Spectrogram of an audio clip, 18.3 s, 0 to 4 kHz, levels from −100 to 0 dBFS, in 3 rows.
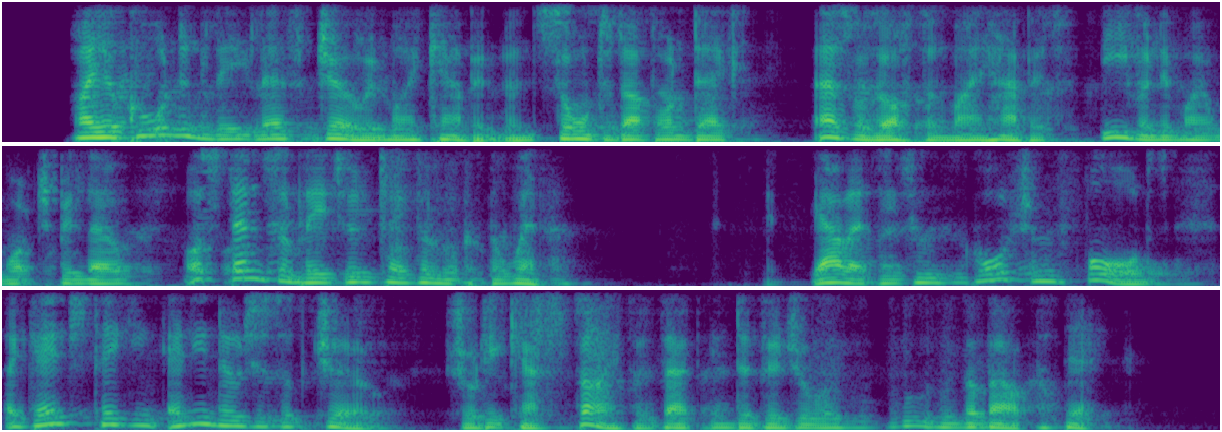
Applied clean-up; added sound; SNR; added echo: neural mask model DeepFilterNet 3.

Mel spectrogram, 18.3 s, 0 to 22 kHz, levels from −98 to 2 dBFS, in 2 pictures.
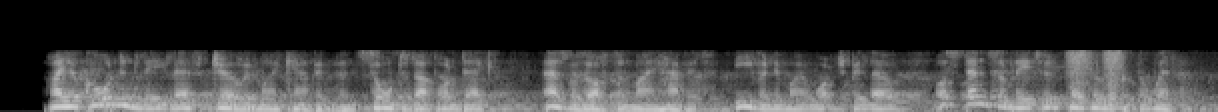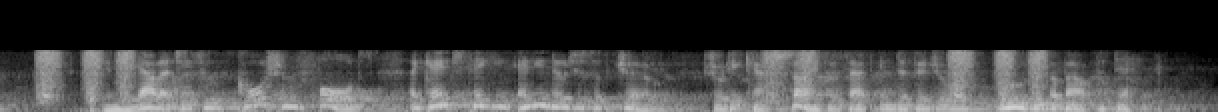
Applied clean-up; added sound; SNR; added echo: none; Respiratory sounds; 8 dB; reverberation time 1.9 s.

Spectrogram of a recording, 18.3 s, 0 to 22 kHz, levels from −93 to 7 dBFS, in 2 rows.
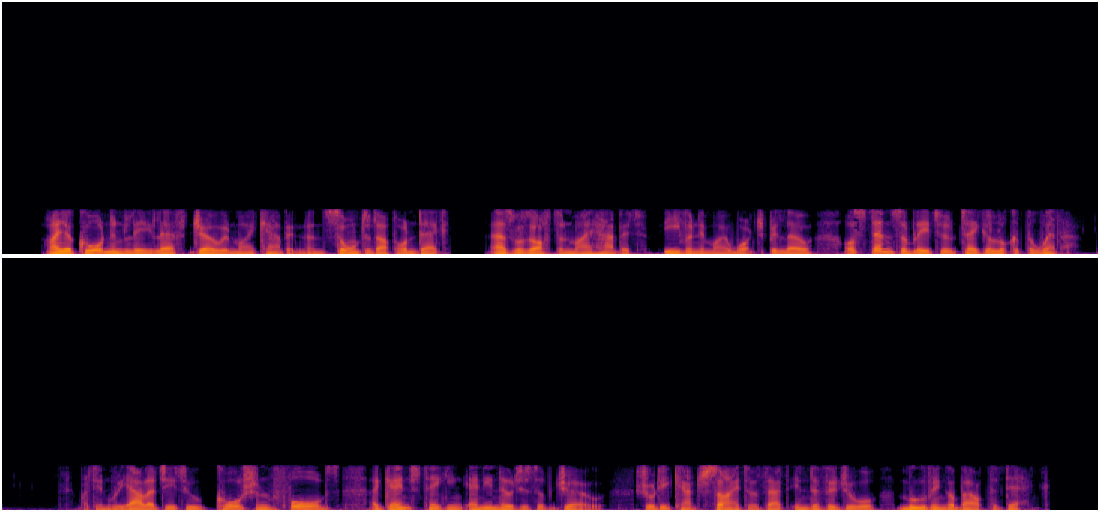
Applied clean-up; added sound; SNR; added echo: none; none; none; none.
